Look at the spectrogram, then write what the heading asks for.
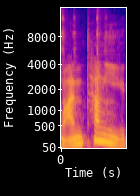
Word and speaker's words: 완탕: 우리나라에서 완탕이라고 얘기합니다 완탕 왜냐하면 이것이 완탕 해서 예 광동식 발음이 완탕이기 때문이고요 이거는 완탕 윈 윈톤네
